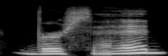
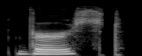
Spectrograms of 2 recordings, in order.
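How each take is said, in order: First: It sounds different from the everyday word versed. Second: It sounds like the everyday English word versed. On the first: The speaker calls it right. "but it's pronounced Versed" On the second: The speaker calls it wrong. "It's spelled Versed, which is how I've been saying it"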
